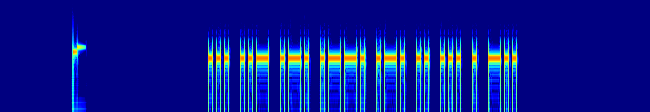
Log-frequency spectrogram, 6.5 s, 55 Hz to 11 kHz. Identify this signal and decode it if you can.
Morse code, heard as a keyed tone, about 30 wpm, 700 Hz. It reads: SURPRISED
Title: Top 1501-1750 Words 30wpm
